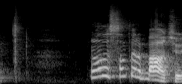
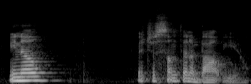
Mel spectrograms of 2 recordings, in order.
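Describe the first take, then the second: First: It sounds playful and teasing. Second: It sounds sincere and complimentary.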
